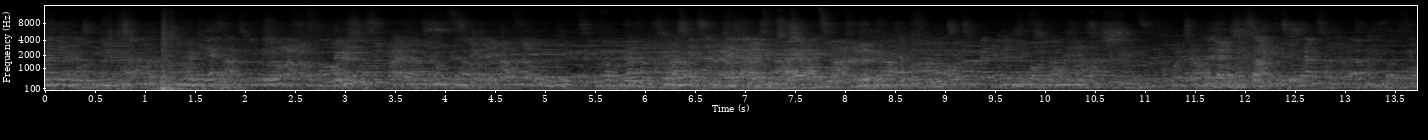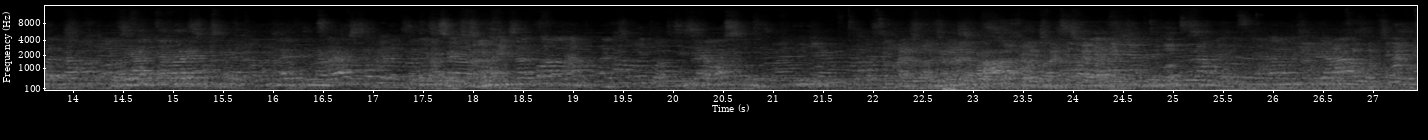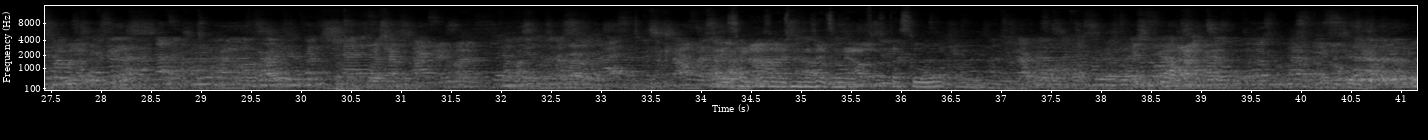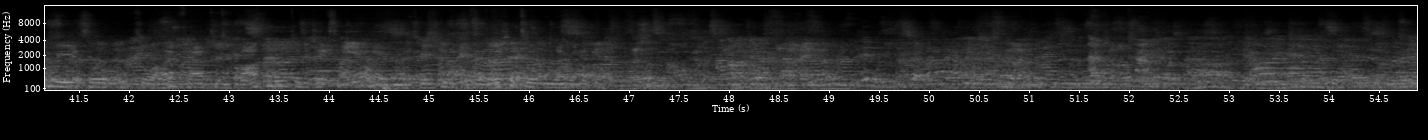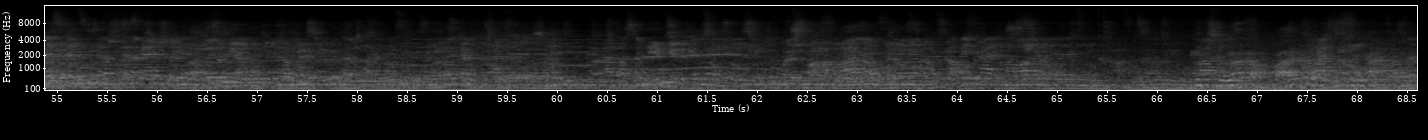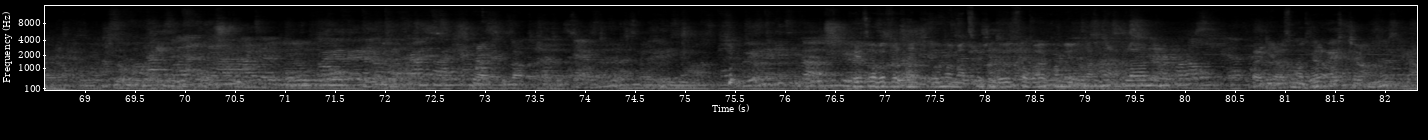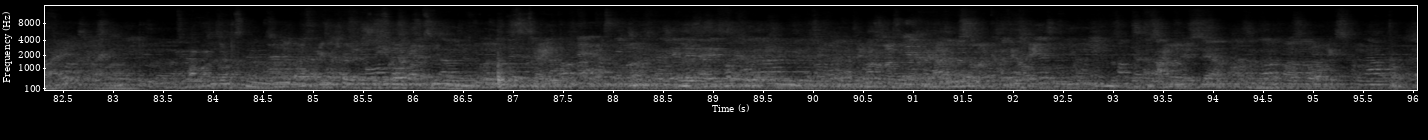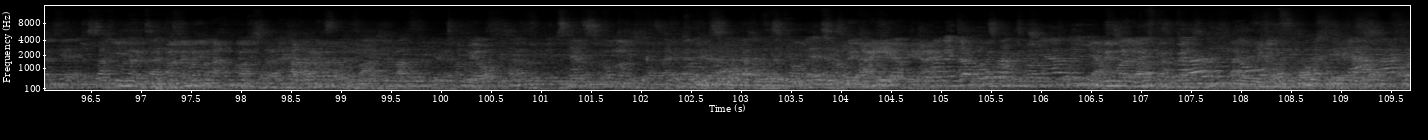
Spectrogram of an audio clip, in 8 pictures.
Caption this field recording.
the city, the country & me: june 3, 2010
